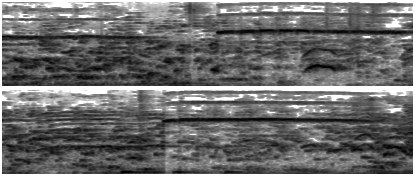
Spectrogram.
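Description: Crowd chatter and shouting with music. A shrill, high piping note is held for about two seconds at a time, three times, stepping up in pitch after the first. Low drum beats sound under it.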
